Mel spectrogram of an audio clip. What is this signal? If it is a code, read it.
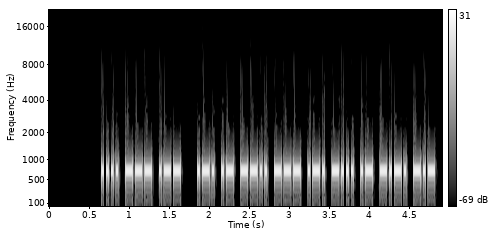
Morse code, heard as a keyed tone, about 40 wpm, 700 Hz. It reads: HOW RAZORBACK
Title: Pangram Challenge v2 - 40wpm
